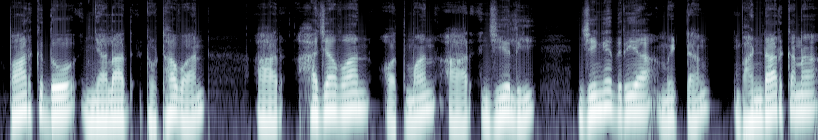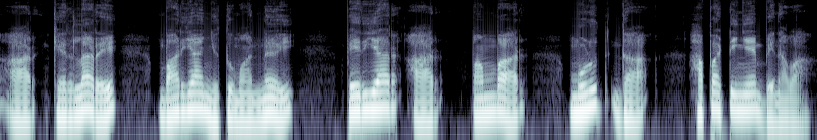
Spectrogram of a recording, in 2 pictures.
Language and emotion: Santali, neutral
